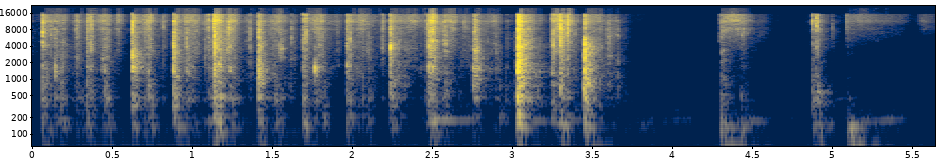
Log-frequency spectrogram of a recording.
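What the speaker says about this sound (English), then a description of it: "Let me shuffle again," Tarot cards being shuffled by hand, a run of crisp, rapid riffling slaps close up, then a pause and a few final taps as the deck settles, with no one talking.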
